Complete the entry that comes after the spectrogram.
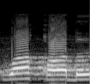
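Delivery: وقب with a heavy qaf and echoing final ba; وقب with qalqala; bouncing ba. Shown as a demonstration. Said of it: "کلکلا کریں گے".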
